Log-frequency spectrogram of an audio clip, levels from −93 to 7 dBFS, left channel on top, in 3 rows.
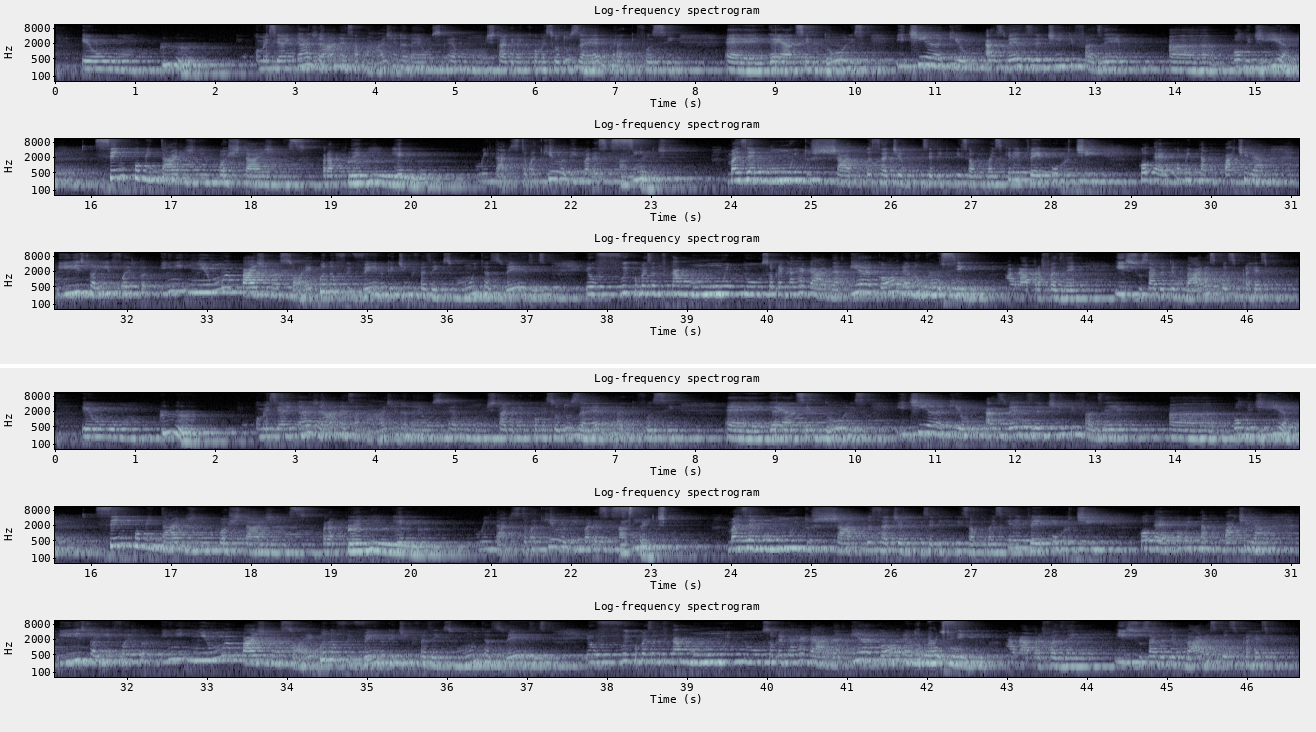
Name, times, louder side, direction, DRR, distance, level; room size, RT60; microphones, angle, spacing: voice 1, 0.3-1.1 2.5-8.0 8.4-13.4 13.9-15.5 16.1-19.4 19.8-19.9 20.8-23.0 24.0-42.0 42.4-42.5 43.0-43.9 44.3-46.3, left 1 dB, 60° left, 1 dB, 1.3 m, -31 dB
voice 2, 1.3-1.8 19.2-20.3 22.6-23.2 41.9-42.8, right 2 dB, 40° right, 9 dB, 0.4 m, -29 dB
16.0 x 5.8 x 5.7 m, 2.5 s
head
